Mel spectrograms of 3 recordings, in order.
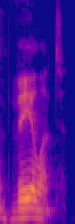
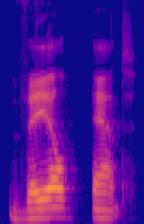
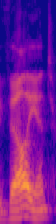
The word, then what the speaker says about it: Valent: just thought to share the proper pronunciation of my last name in English and that's a valent Vale ant so valent growing up a lot of people call me valiant ron valiant and valiant I'm perfectly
